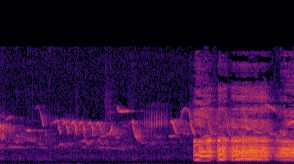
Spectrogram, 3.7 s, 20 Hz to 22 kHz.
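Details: Rooster in the countryside in spring 2018, with other birds and hens around: small birds twitter and whistle at first, then a loud, full, harmonic crow bursts in and carries on to the end.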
